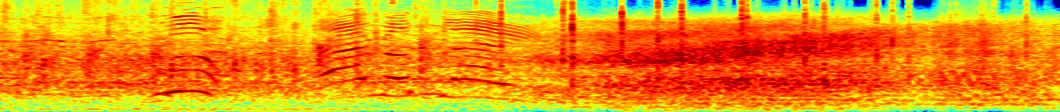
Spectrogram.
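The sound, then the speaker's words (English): A large outdoor crowd outside Buckingham Palace roars and cheers as the Queen takes her place on the balcony during an RAF celebration, with scattered shouts and whistles rising over a dense wash of noise that swells louder in the second half. “The Queen taking her place there, and a huge roar, a huge cheer from the crowd.”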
